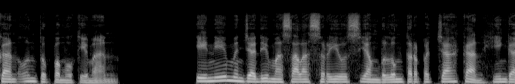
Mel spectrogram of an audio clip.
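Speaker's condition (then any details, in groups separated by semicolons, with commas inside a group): No condition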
